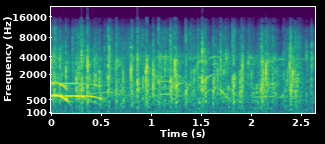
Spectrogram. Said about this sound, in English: Everyone, I want to give a big round of applause, please, get to your guys' self for being here. Thank you.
